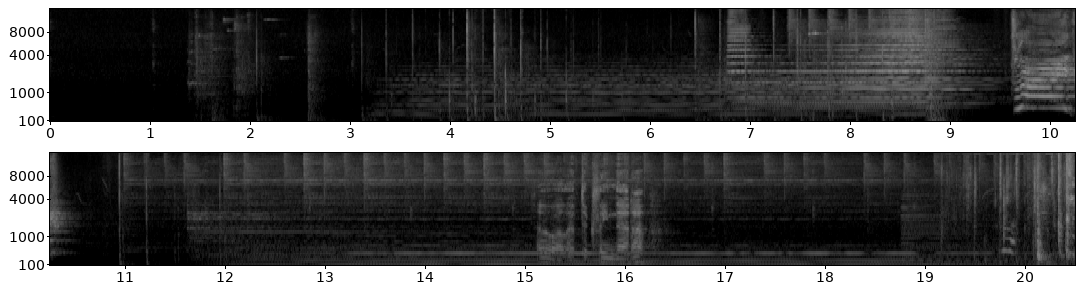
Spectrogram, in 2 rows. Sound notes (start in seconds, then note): 0.0 thudding; 1.4 door squeaking; 3.3 dramatic music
